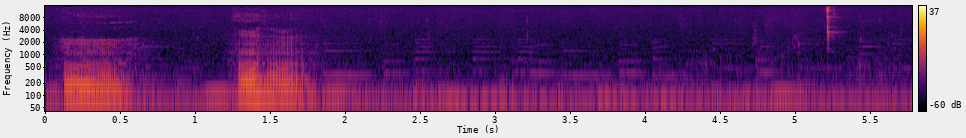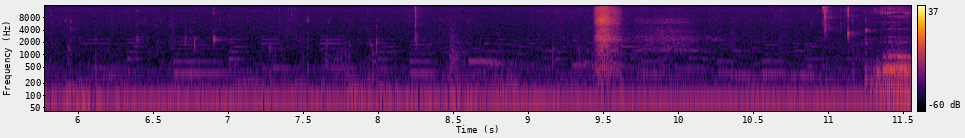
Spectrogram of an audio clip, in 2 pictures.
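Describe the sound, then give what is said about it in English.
Sipping tea: a couple of short slurping sips at the start, followed by a quiet stretch with a low hum, faint clicks and one more brief airy slurp near the end. “Yeah, we just went in for some sips.”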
